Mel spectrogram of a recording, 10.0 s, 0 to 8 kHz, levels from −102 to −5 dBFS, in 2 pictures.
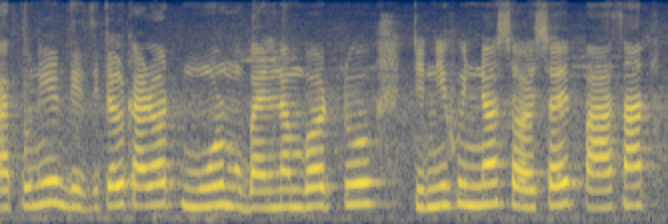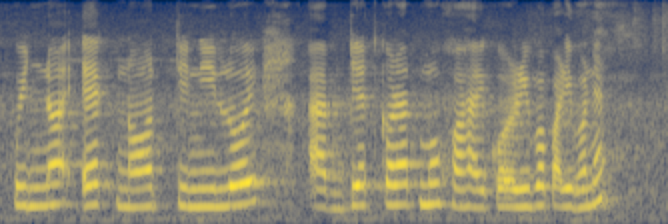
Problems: constant background noise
